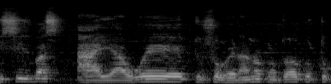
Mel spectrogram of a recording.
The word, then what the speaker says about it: Yahweh: Y la pronunciación correcta de su nombre es Yahweh. Yod, He, Bau, He. Yahweh.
